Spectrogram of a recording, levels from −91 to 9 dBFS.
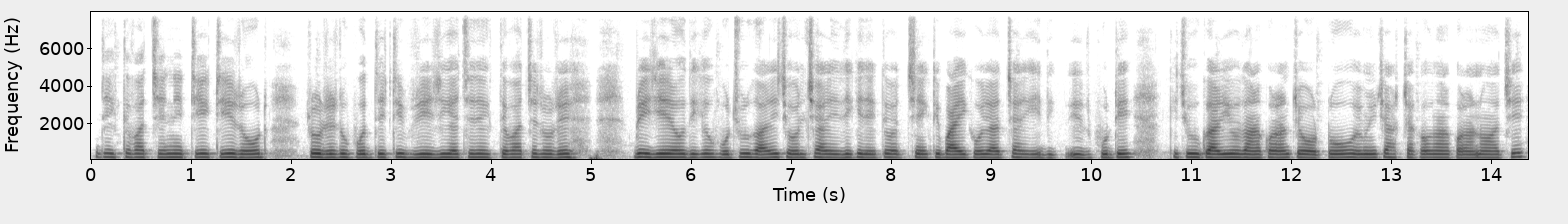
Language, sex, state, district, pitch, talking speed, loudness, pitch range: Bengali, female, West Bengal, Jhargram, 185 Hz, 190 wpm, -23 LUFS, 180-190 Hz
